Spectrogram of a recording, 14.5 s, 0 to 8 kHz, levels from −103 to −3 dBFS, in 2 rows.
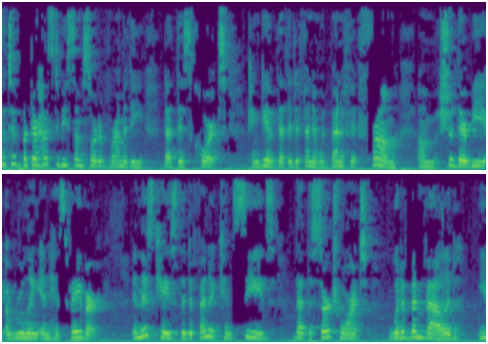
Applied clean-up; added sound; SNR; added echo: none; none; none; none.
